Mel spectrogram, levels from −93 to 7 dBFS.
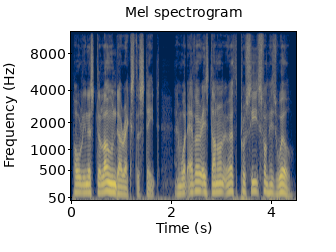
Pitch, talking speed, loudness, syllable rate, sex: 115 Hz, 215 wpm, -17 LUFS, 6.2 syllables/s, male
